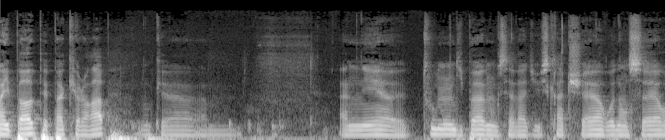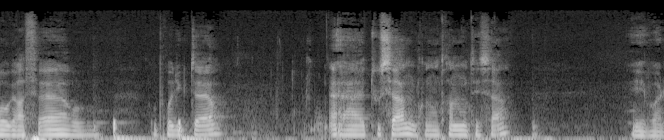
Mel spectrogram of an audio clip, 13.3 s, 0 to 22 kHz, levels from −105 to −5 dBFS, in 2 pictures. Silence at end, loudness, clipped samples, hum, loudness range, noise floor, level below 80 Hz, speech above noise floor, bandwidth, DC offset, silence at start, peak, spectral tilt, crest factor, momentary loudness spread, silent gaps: 0 s; -26 LUFS; under 0.1%; none; 6 LU; -50 dBFS; -28 dBFS; 28 dB; 14.5 kHz; under 0.1%; 0 s; 0 dBFS; -6.5 dB/octave; 24 dB; 15 LU; none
